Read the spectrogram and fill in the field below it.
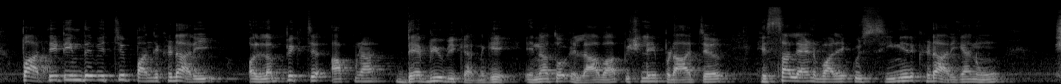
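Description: No technical faults can be heard in the audio.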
